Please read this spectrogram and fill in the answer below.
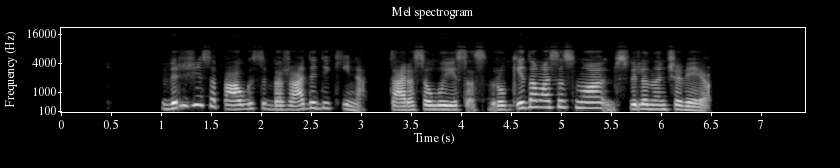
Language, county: Lithuanian, Vilnius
